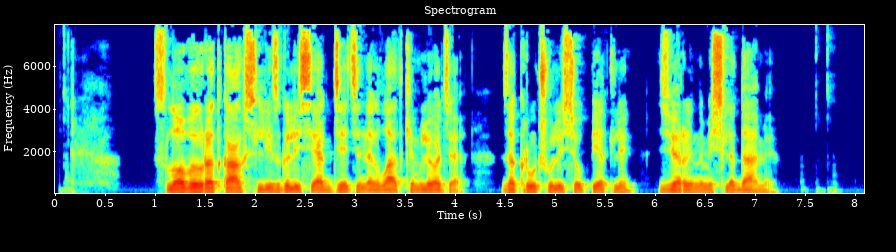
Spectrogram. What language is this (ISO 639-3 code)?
bel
